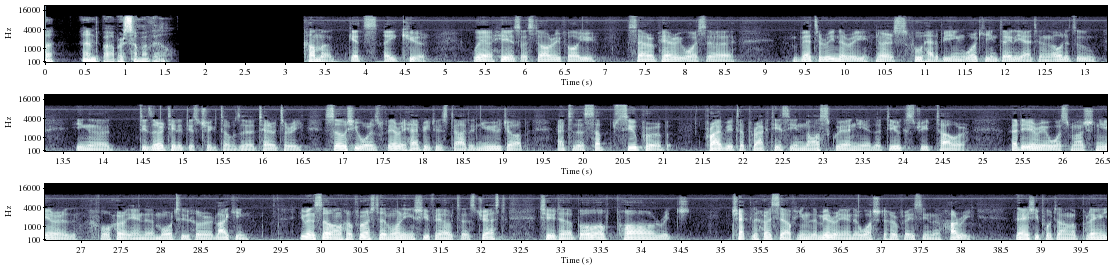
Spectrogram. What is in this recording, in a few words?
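jiangsu, dialects of English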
